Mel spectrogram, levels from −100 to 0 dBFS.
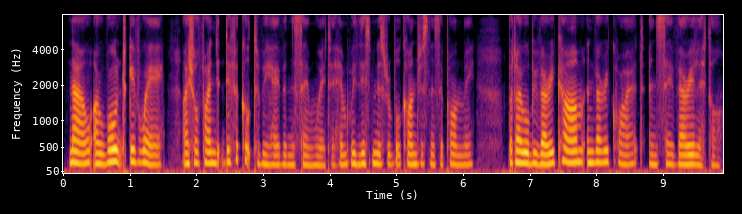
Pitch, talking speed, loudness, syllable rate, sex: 190 Hz, 225 wpm, -19 LUFS, 5.8 syllables/s, female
